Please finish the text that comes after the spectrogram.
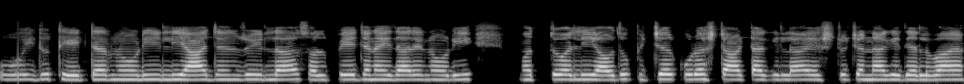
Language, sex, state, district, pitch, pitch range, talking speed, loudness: Kannada, female, Karnataka, Gulbarga, 220 Hz, 220-225 Hz, 135 wpm, -16 LUFS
